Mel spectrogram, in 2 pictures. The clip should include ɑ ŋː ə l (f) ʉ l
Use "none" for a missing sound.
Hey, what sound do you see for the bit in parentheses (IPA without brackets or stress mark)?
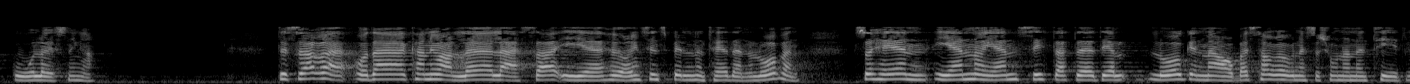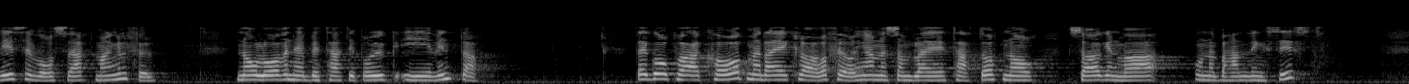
f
